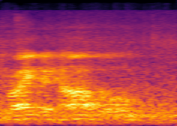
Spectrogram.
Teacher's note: what could be a T could also be a tap, even across words · notice it's not a T, it's not a glottalized T, it's not a glottal stop. It's in fact a tap.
